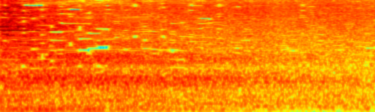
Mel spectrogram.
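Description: A loud, full rush of breaking surf at Dumas Beach, a broad hissing wash that gradually eases as the wave recedes, with no voices over it.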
